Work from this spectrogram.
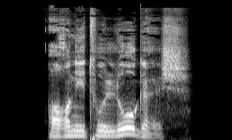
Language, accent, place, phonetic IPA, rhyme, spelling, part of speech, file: German, Germany, Berlin, [ɔʁnitoˈloːɡɪʃ], -oːɡɪʃ, ornithologisch, adjective, De-ornithologisch.ogg
- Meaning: ornithological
